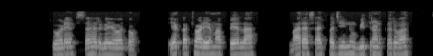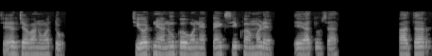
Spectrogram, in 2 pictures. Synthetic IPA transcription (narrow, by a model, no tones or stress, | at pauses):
d͡ʒoɽesəɦeɾɡəjoɦət̪o | ekəʈʰʋaɭijamãpɛɦla | mʔa̰ɾasaɡ̚bad͡ʒinũʋit̪ɾəɳkəɾʋa | sə̰ɦɛɾd͡ʒəʋanũɦət̪ũ | d͡ʒioʈneənubʱəʋonekə̃ĩksikʰʋaməɭe | eɦət̪ũsaɾ | bad̪ʱəɾ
